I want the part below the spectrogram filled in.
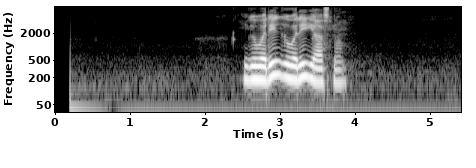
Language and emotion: Russian, neutral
